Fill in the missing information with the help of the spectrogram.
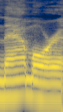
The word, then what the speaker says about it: Namor: Well, this version is Namor, and they give a reason why he's pronounced that way. Because it's Mayan culture.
